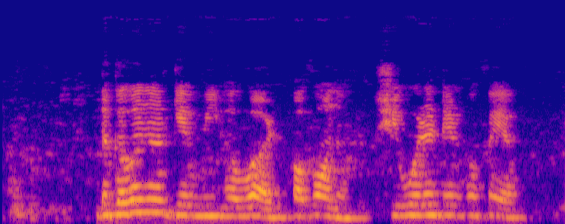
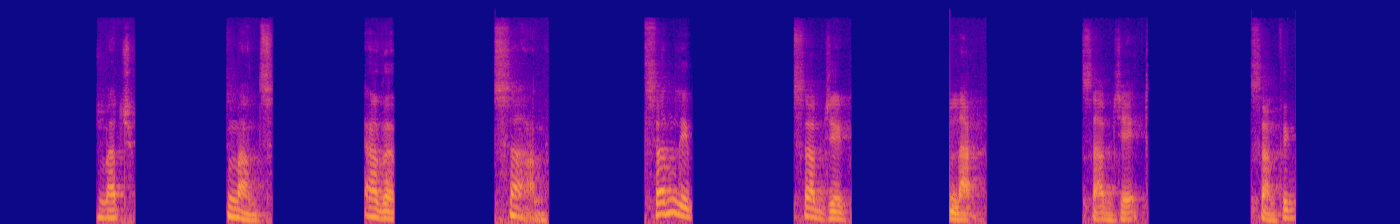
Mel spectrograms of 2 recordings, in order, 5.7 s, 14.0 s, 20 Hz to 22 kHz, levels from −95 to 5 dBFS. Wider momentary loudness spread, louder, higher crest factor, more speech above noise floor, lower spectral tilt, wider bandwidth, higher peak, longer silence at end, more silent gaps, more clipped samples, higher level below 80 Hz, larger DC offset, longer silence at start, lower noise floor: second, 11 LU vs 16 LU; about the same, -19 LUFS vs -21 LUFS; second, 16 dB vs 22 dB; second, 33 dB vs over 71 dB; about the same, -7 dB/octave vs -7 dB/octave; second, 7 kHz vs 16 kHz; about the same, -4 dBFS vs -4 dBFS; second, 0.4 s vs 1.05 s; second, none vs 1.35-2.27 s, 2.73-3.65 s, 3.94-4.95 s, 5.50-6.44 s, 6.93-7.94 s, 8.51-9.49 s, 9.87-10.82 s, 11.49-12.51 s; neither; second, -58 dBFS vs -46 dBFS; neither; second, 0.1 s vs 0.95 s; second, -51 dBFS vs under -90 dBFS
